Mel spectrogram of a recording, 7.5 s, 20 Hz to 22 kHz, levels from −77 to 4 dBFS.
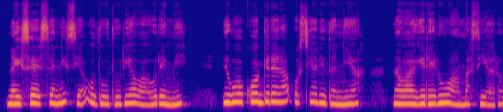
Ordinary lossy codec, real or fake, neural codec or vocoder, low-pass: none; fake; vocoder, 44.1 kHz, 128 mel bands, Pupu-Vocoder; none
